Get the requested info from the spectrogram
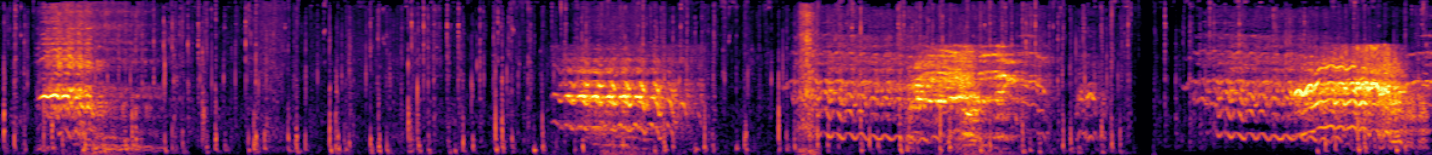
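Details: Horse neighing in four loud bouts, each a shaky, wavering whinny that breaks into rough harmonics, over steady clip-clop of hooves and occasional snorting breaths.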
